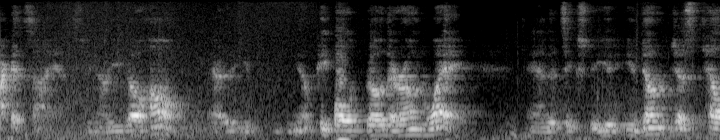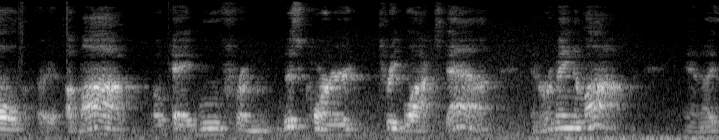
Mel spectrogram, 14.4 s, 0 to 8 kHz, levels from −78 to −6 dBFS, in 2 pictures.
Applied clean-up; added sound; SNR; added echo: none; Waves, surf; 18 dB; reverberation time 0.2 s.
